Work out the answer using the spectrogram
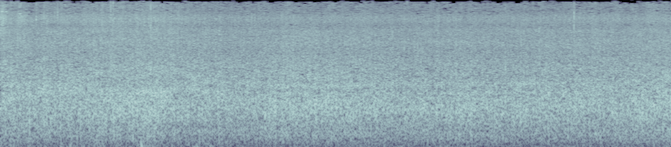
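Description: Heavy rain falling steadily on the fabric of a rooftop tent, heard from inside.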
